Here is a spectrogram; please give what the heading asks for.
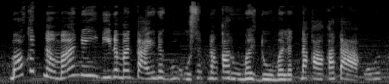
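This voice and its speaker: A woman's voice: sits high, quick pace, sharp tone. A woman playing a candid, defensive young mother in a radio drama, dissatisfied with her lot. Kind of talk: Tagalog radio drama dialogue.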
